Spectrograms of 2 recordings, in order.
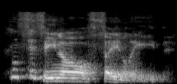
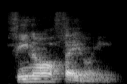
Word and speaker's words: Phenolphthalein: Can you pronounce the name? No. Phenolphthalein. Phenolphthalein.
